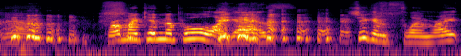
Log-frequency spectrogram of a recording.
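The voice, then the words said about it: Put-on Boston accent. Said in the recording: “your mom's from Boston ... Everyone gets an accent.”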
